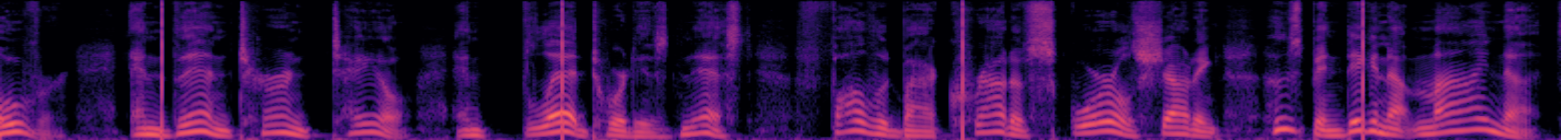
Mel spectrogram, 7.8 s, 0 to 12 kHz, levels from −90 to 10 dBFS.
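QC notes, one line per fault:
0.80, 2.80, 4.80 and 6.81 s: file header played as audio. A sharp, loud click snaps out every 2 s, regardless of the speech underneath. Each click marks a new 2-second piece whose header bytes were left in and played as samples.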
